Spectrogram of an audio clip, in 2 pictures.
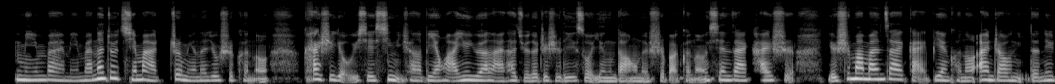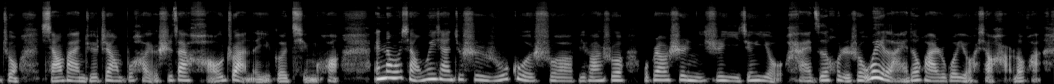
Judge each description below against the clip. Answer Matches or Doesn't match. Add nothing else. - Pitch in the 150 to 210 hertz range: Matches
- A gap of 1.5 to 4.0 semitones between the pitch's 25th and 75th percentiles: Matches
